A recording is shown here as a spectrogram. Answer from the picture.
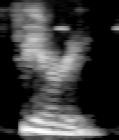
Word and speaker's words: theory: This one, you don't pronounce the O, theory.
